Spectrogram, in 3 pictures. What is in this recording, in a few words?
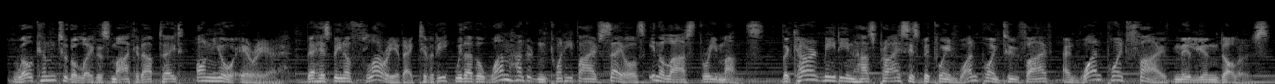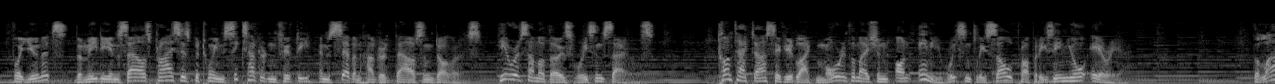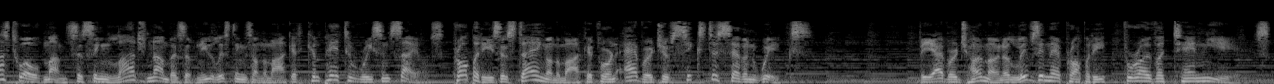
voiceover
